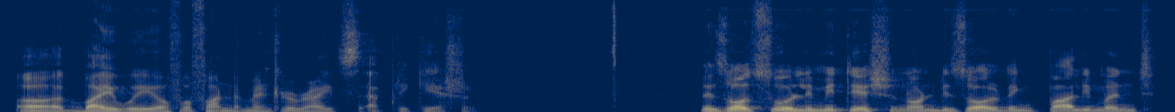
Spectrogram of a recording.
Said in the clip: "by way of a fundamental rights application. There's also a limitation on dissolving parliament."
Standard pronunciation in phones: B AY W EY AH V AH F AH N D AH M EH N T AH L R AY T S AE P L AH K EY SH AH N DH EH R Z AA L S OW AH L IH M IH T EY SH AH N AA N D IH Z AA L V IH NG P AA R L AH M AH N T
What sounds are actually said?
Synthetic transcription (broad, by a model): B AY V EY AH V AH F AH N D AH M EH N T AH L R AY T S AE P L AH K EY SH AH N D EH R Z AA L S OW AH L IH M IH T EY SH AH N AA N D IH Z AA L V IH NG P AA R L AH M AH N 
